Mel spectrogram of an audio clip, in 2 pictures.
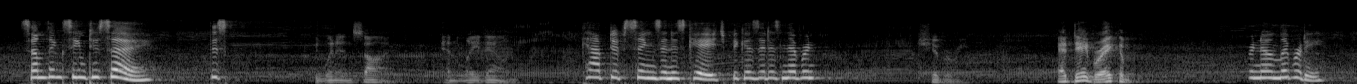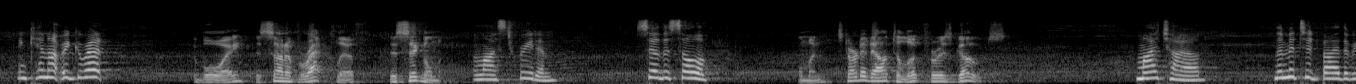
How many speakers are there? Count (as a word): two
